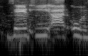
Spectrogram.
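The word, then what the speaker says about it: zéro: Z-E-R-O, Z-E acute R-O.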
